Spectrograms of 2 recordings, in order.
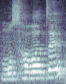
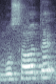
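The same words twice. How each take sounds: The two takes are said the same way.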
